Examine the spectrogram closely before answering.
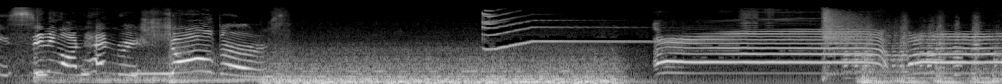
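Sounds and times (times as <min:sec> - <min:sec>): low rumbling drone: 0:00.0 - 0:06.6
sustained chord: 0:00.0 - 0:06.8
rising glide to high tone: 0:00.3 - 0:07.4.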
